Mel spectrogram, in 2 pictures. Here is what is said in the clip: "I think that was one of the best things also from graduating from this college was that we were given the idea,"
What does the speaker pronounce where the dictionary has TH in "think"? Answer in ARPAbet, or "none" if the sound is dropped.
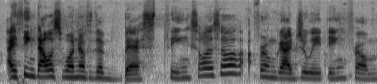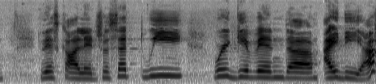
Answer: TH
